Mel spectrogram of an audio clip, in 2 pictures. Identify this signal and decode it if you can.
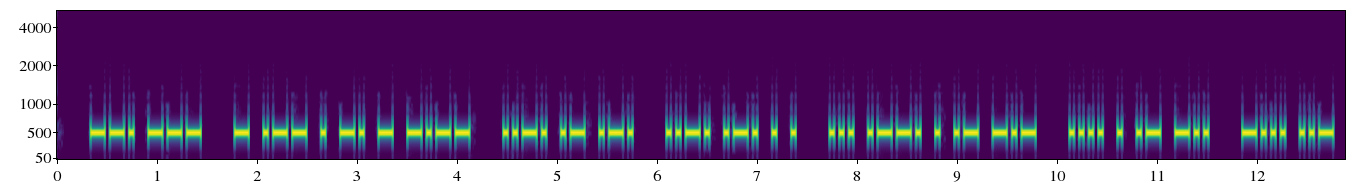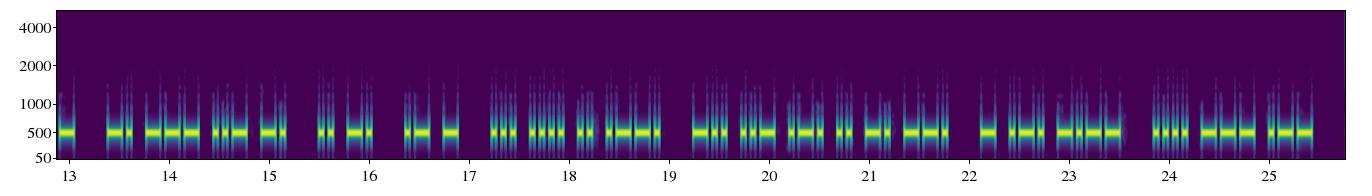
Morse code, heard as a keyed tone, about 25 wpm, 500 Hz. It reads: GO TWENTY FAR FREE SPEAK HEAD BUT NOUN IN AT SHIP DURING TRY HOW
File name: 632 words / 632 Words 25WPM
